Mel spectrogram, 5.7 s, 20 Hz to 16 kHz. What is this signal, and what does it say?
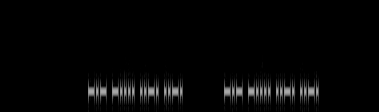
Morse code, heard as a keyed tone, about 40 wpm, 700 Hz. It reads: K6FF K6FF
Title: USA Call Signs - 4 Characters - Repeated 2x - 40wpm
